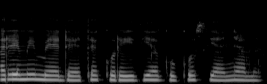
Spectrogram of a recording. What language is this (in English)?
Kikuyu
